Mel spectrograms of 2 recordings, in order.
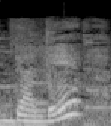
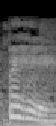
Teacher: vokal depan separuh tinggi iaitu dikenali sebagai I taling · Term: vokal I taling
